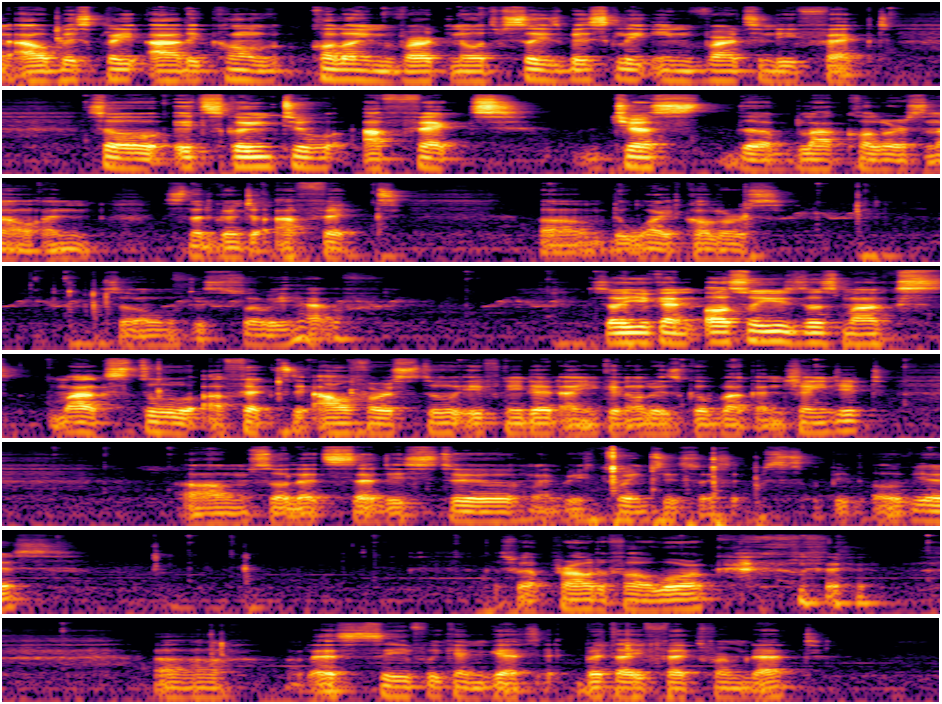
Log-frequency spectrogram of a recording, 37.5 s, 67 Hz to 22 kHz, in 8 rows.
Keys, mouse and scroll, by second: 3.0-5.0 drag, 5.0-7.9 right drag, 7.9 click, 8.7 scroll down 2, 9.2 middle click, 9.6-10.2 scroll up 4, 10.2-11.4 middle drag, 11.4 scroll down 2, 12.0-14.1 middle drag, 14.1-16.2 ctrl+shift+drag, 16.3 middle click, 17.1 scroll up 2, 17.6 middle click, 18.1-18.6 scroll down 5, 18.6 middle click, 18.9 scroll up 2, 19.3 KP_1, 20.1-22.7 shift+middle drag, 22.7-25.3 right drag, 25.3-27.5 drag, 27.5 scroll down 3, 27.9-29.4 middle drag, 29.4-29.9 scroll down 3, 29.9 middle click, 30.3 scroll up 3, 32.6-34.2 right drag, 34.2-35.6 scroll down 1, 36.3-37.5 scroll down 1.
